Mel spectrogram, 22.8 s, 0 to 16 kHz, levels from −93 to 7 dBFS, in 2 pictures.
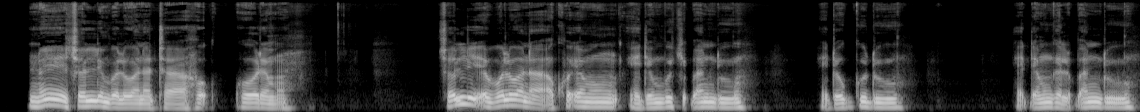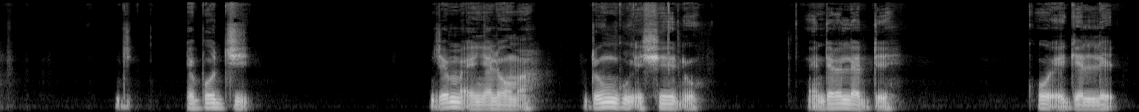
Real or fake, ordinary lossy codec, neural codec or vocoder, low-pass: real; none; none; 14.4 kHz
